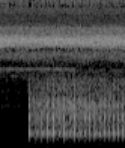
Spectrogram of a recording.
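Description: A pileated woodpecker's drumroll: a rapid, even burst of resonant knocks, about fourteen per second, beginning abruptly and holding steady against a faint, constant high insect hum.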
